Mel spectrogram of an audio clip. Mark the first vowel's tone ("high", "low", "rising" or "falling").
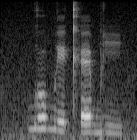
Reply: high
